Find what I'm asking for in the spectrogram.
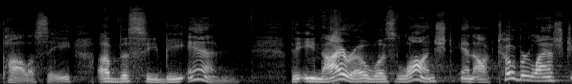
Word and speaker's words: eNaira: The eNaira. – eNaira,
